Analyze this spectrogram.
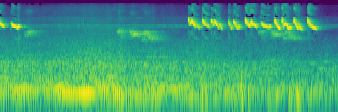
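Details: Decoy Japanese white-eye in 'líu' song meant to trigger wild birds: a short chirp, a quiet gap, then a rapid stream of high, slurred, descending twitters, about seven in quick succession, over a steady high-pitched hum.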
